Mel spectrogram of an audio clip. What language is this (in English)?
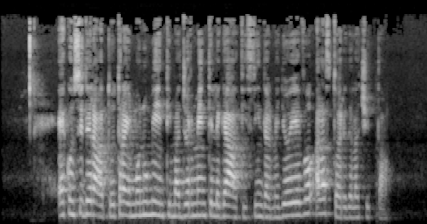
Italian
